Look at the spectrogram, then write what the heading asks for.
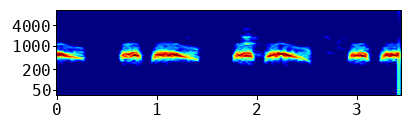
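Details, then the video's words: Cooing of a spotted dove in the 'thổ sấm' voice style, 'thúc gù' pattern, Đosng Nai, Vietnam. Low hollow coos, each pair a brief note followed by a drawn-out descending one, three pairs close together with nothing else heard. "cu gáy giọng thổ sấm Thúc Gù bài bản chuẩn nhất Đồng Nai"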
